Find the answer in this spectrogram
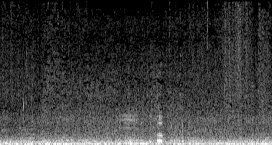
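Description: A motor vehicle's engine idling with a steady low hum.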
